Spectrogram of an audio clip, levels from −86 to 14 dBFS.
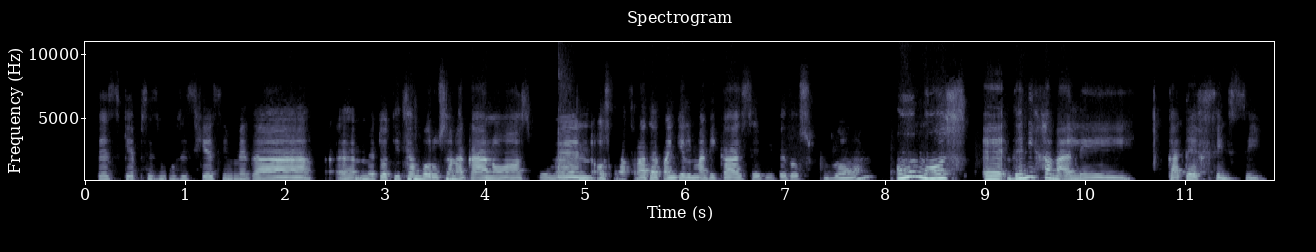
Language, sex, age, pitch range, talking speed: Greek, female, 20-39, 185-260 Hz, 145 wpm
